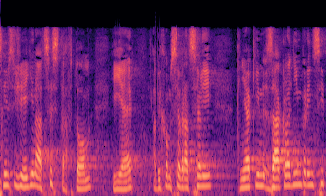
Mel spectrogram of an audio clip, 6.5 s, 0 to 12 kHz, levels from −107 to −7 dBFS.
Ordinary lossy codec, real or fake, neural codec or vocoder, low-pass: AAC, 32 kbps; real; none; 7.2 kHz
